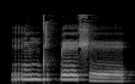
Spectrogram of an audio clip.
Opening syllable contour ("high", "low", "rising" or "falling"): high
